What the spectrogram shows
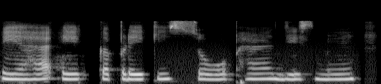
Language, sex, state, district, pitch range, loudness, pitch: Hindi, female, Uttar Pradesh, Saharanpur, 235-250 Hz, -17 LUFS, 240 Hz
